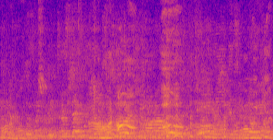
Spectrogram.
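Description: People talking: voices and chatter of a crowded hall.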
